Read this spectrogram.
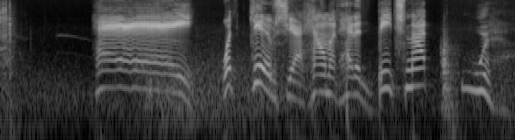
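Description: A cartoon bird speaks in a high, squawky voice with animation.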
